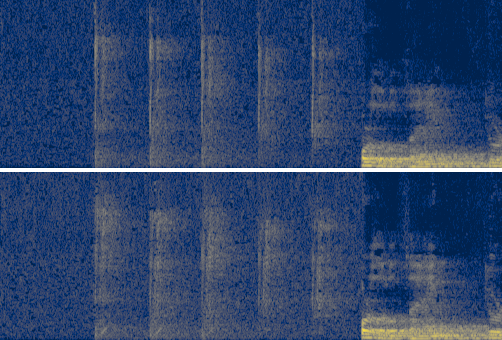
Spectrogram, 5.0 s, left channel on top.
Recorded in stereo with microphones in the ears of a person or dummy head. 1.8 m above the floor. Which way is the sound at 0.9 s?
35° left (ahead or behind).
